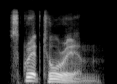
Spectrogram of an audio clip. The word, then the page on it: scriptorium: British English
